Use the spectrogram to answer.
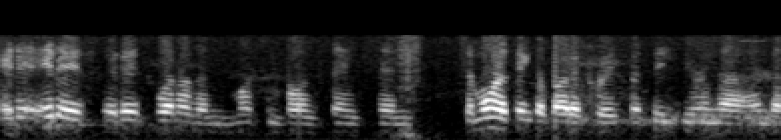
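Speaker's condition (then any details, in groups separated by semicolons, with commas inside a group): No condition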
